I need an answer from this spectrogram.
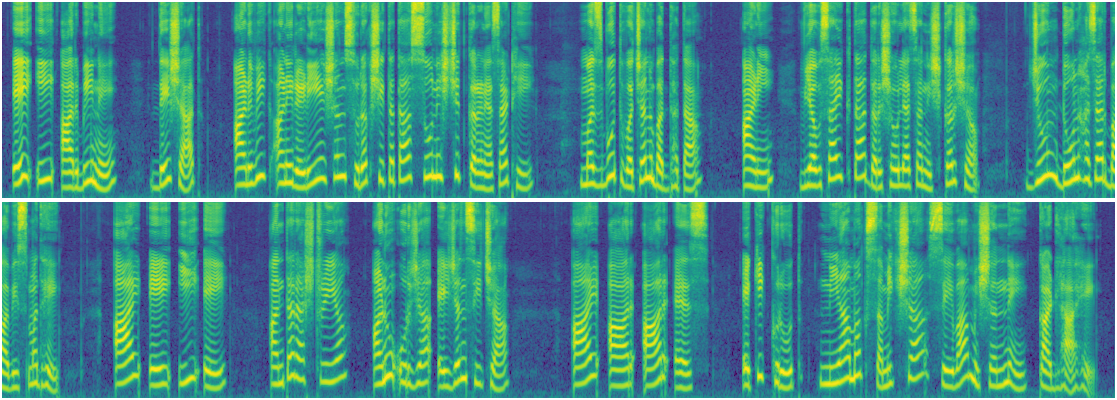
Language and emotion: Marathi, neutral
